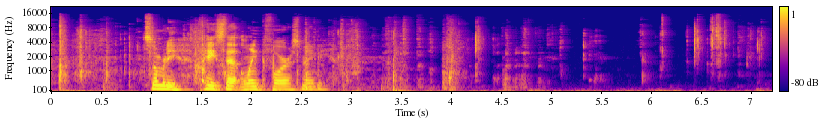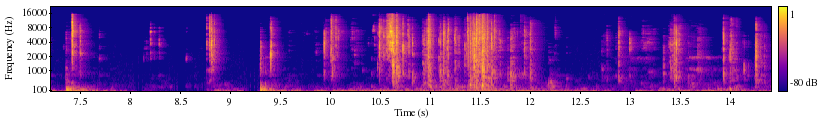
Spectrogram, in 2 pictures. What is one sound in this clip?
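Foil packs crinkle and rustle as they are handled.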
